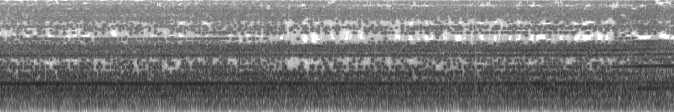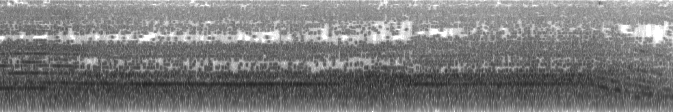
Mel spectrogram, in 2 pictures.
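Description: Small electric blower-vacuum motor running loudly and steadily through its hose, with a held whine that shifts down a little about nine seconds in.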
